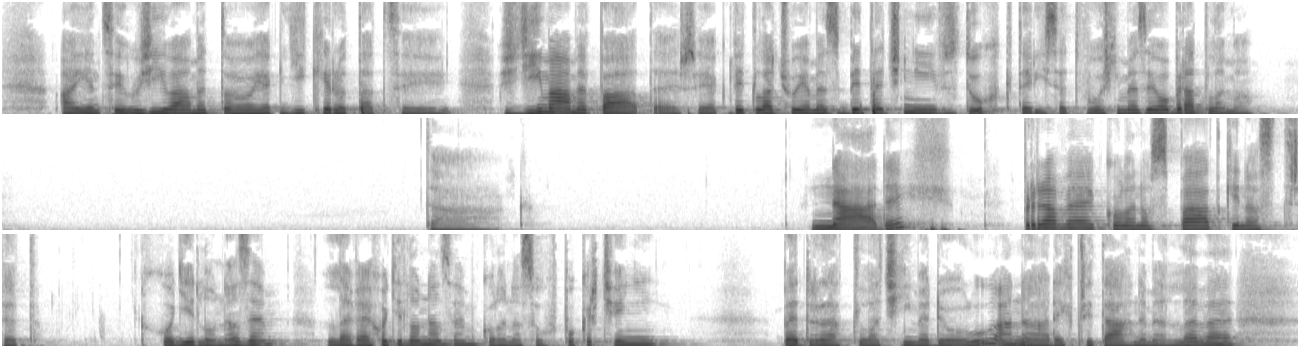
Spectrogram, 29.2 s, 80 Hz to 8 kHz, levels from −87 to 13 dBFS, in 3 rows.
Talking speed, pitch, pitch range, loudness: 95 wpm, 205 Hz, 185-235 Hz, -21 LUFS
